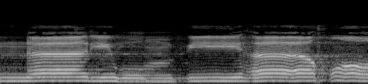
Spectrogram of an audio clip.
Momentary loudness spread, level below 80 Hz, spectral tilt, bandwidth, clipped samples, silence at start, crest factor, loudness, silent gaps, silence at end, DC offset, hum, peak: 10 LU; -68 dBFS; -6 dB/octave; 6.6 kHz; under 0.1%; 0 s; 16 dB; -20 LUFS; none; 0 s; under 0.1%; none; -4 dBFS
